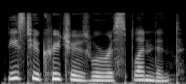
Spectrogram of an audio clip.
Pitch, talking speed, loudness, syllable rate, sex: 205 Hz, 160 wpm, -15 LUFS, 6.4 syllables/s, female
